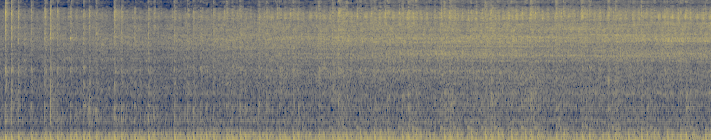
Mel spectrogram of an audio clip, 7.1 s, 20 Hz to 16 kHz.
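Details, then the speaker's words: 2024 Harley-Davidson Road Glide M8 with a .520 lift cam, tuner, air cleaner and Fuel Moto Jackpot 2-into-1 exhaust at idle: deep, throaty, lumpy loping idle, running steadily with no knocks or rattles; healthy cammed V-twin. "they have the same cam shaft the same tuner the same air cleaner but they have different pipes let's go ahead and see what the Fuel Moto pipe sounds like"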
